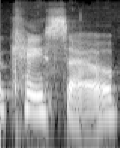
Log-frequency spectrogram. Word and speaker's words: Queso: So we got Queso, I think is the Queso, pronunciation.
